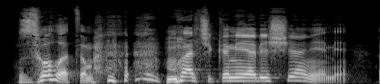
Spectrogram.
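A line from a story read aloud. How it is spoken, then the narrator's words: Loud laughter. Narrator (Russian): расхохотался Петир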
